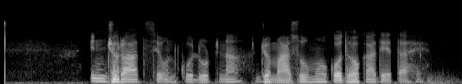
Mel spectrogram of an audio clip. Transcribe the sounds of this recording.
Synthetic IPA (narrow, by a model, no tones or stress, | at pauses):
ɪnd͡ʒʊɾaːt̪seʊnkoluːʈnad͡ʒoːmaːsuːmõkod̪ʱoːkad̪eːt̪aɦɛː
